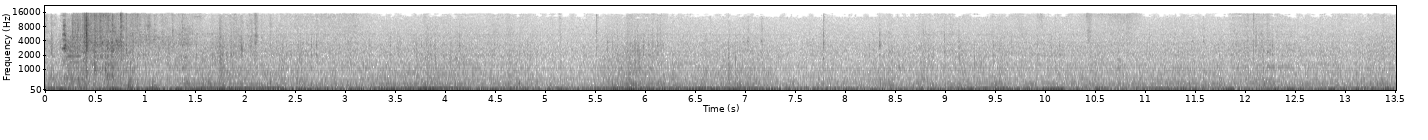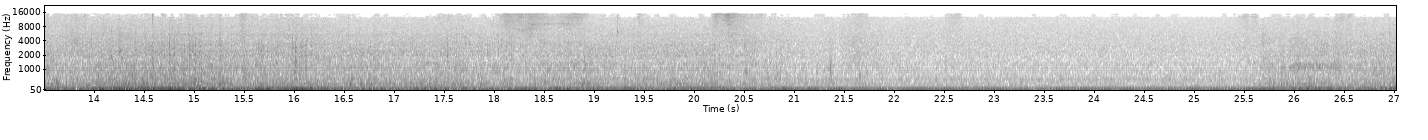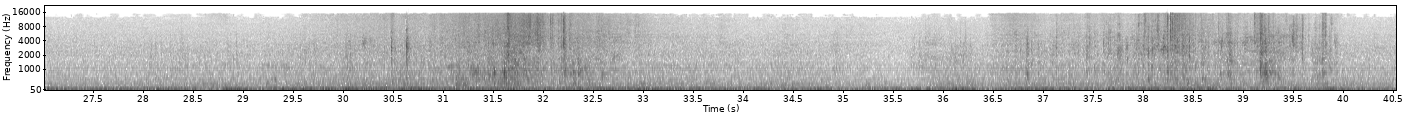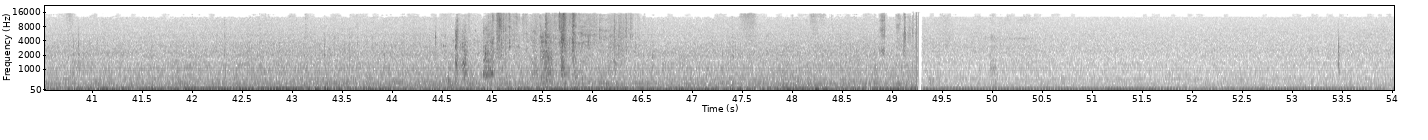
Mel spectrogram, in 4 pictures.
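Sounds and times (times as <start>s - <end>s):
off-road vehicle engine rumbling: 0.0s - 54.0s.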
